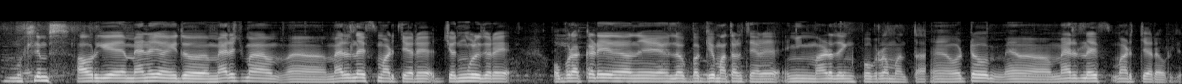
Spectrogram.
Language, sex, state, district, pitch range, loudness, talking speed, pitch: Kannada, male, Karnataka, Chamarajanagar, 130-150 Hz, -16 LUFS, 160 wpm, 140 Hz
